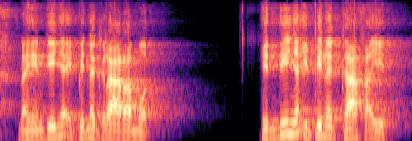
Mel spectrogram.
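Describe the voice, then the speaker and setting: Room echo is audible around a man as he speaks. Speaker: pastor. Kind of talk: sermon. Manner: strained, struggling to speak.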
